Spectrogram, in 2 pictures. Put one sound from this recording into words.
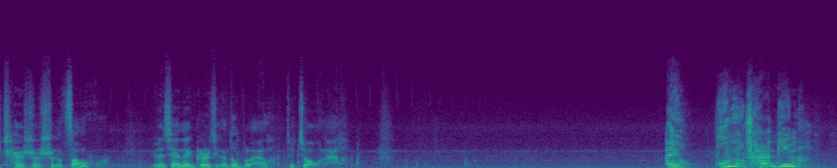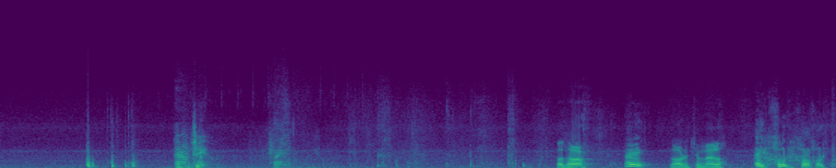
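A second man talks with animation nearby.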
